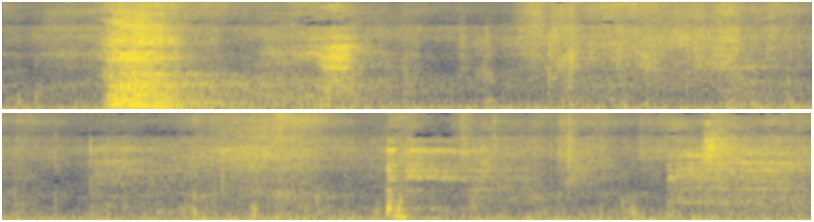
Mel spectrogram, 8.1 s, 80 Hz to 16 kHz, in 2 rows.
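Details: Friesian horse fillies in a herd, born in 2019: one loud, breathy broadband snort near the start, a softer puff a second later and a faint second snort near the end, over low rustling and quiet human voices.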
